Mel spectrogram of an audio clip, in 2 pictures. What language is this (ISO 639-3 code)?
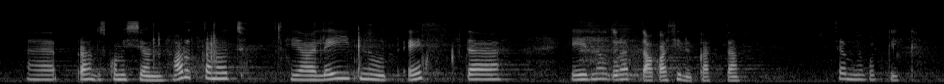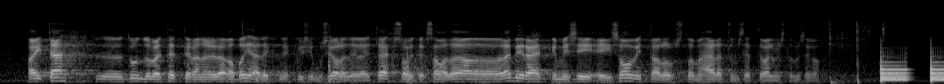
est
